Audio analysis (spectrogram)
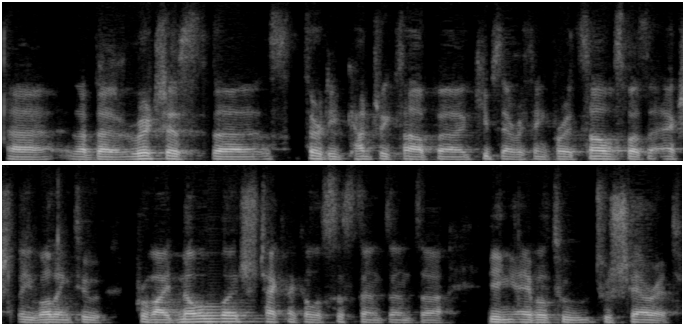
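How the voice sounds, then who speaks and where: A man's voice: medium pitch, a little mellow, dull audio. A man speaking as a panelist in a webinar, hesitant, with many fillers and restarts. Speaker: panelist, consultancy CEO.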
